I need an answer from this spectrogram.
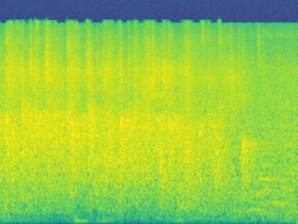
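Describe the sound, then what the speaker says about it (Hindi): A large audience applauds during a Hindi speech, with sustained, dense clapping at an even loudness that eases slightly near the end, heard without talk over it. "तालियां।"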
